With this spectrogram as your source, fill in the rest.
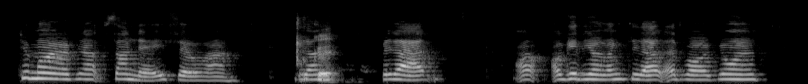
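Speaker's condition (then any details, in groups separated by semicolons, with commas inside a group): Spastic cerebral palsy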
